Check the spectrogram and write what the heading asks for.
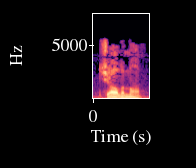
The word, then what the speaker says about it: Charlemagne: Charlemagne, I've got that pronunciation right.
